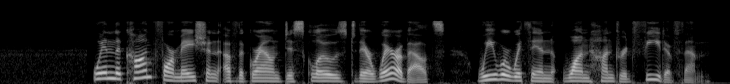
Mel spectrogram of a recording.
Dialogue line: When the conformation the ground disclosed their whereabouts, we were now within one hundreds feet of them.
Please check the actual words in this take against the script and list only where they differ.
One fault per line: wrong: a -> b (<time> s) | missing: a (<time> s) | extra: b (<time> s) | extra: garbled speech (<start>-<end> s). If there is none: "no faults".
extra: of (2.2 s)
missing: now (5.1 s)
wrong: hundreds -> hundred (5.9 s)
